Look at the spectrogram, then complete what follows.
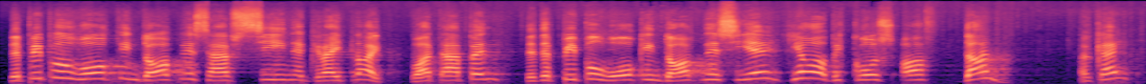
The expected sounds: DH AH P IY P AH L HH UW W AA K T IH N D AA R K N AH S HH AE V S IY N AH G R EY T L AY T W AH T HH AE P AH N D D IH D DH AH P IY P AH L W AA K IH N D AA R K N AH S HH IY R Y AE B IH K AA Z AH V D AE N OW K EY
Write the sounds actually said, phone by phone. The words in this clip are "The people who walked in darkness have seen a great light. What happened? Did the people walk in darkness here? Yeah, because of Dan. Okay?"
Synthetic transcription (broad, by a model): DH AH P IY P AH L HH UW W AA K T IH N D AA K N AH S HH AE V S IY N AH G R EY T L AY T W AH T HH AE P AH N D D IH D DH AH P IY P AH L W AA K IH N D AA K N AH S HH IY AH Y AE B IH K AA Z AH V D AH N OW K EY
